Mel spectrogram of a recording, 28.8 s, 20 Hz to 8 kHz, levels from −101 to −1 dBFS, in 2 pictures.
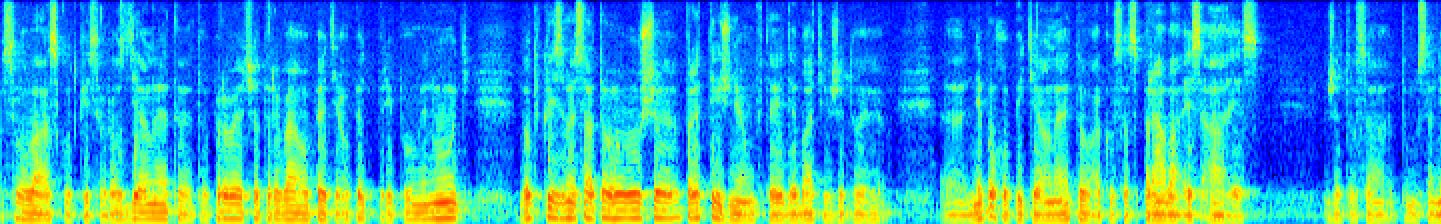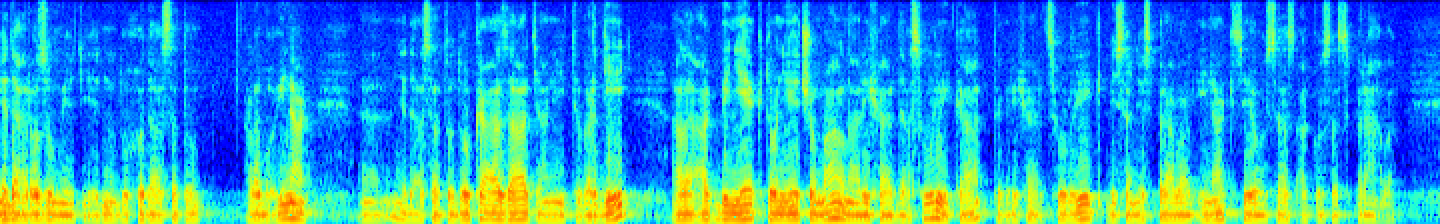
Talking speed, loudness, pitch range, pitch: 155 wpm, -27 LUFS, 80-95 Hz, 85 Hz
